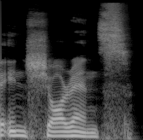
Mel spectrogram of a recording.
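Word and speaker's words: insurance: हम ऐसे नहीं बोलते इंश्योरेंस, ये इनकरेक्ट इंग्लिश है। 90% लोग इसे गलत प्रोनाउंस करते हैं।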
